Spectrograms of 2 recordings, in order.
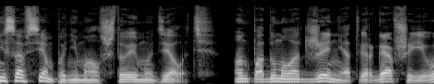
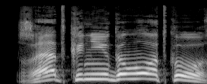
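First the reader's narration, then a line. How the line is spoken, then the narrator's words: Yelling. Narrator (Russian): заорал Трэвис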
